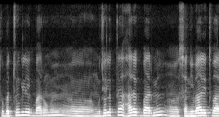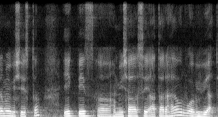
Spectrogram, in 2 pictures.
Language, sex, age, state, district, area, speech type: Hindi, male, 30-45, Delhi, New Delhi, urban, spontaneous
